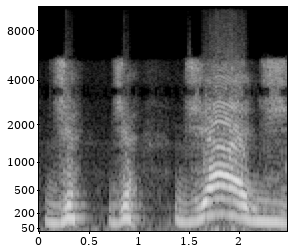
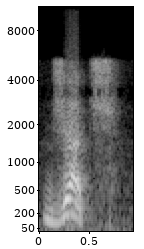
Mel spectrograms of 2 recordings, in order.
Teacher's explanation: the J sound in American English is always voiced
